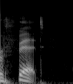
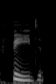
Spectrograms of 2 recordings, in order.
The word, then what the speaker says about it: Fit: Let me just say that it's Alexandria River Fit. And it's pronounced, it's spelled. – It looks like feet. – It looks like feet, but it's Fit.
